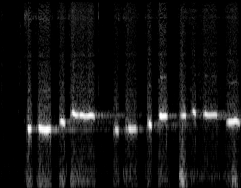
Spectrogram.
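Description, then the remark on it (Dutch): Someone whistles a slow hymn-like melody outdoors by a bus, sustained notes rising and falling in phrases with short breaths between them, clear against scuffling background noise. “En ik begon te fluiten.”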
